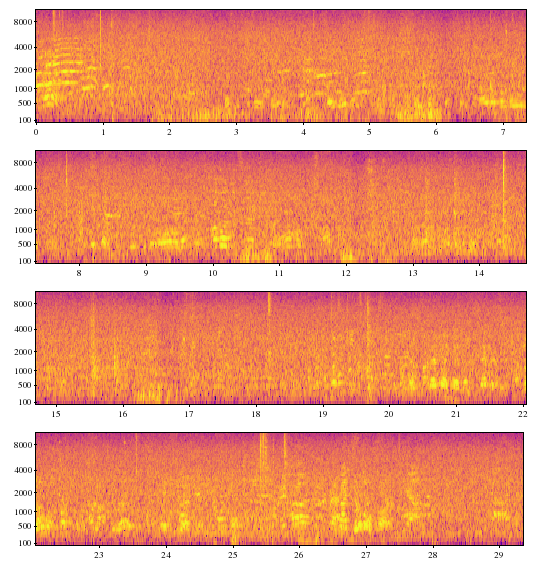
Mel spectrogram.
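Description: Spectators talk and call out nearby in the open air.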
